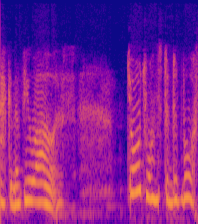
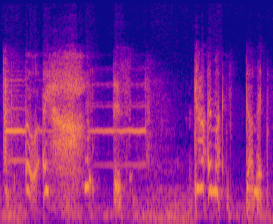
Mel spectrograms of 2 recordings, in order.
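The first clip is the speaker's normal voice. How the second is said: strained sobbing; 8 semitones higher, slower than usual. Acted. Struggling alone, tied up.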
